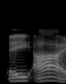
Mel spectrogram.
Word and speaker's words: Ai: Ai is pronounced I, like an eyeball, I.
